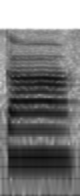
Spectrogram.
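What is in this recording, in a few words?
"gaa3", Cantonese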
